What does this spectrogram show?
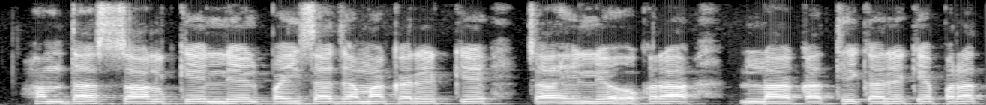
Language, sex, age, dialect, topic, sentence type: Magahi, male, 18-24, Western, banking, question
